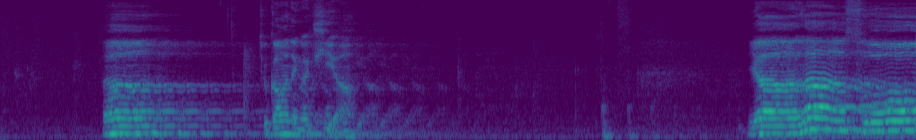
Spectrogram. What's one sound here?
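A young man sings through a microphone, holding long notes.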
